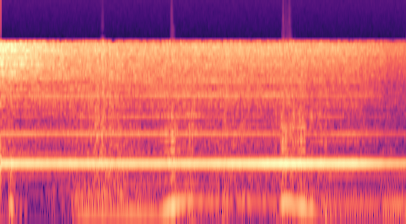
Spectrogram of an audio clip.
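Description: A single steady feedback tone from an electric guitar amp, held without a break. Low bass guitar notes come in about a second in, sliding up and back down twice underneath it.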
